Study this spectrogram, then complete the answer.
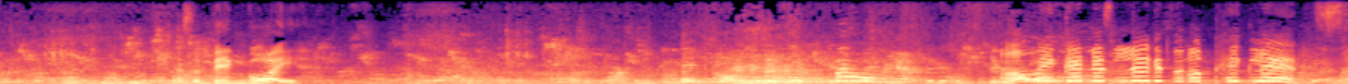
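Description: A woman speaks nearby in a high, sing-song voice.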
